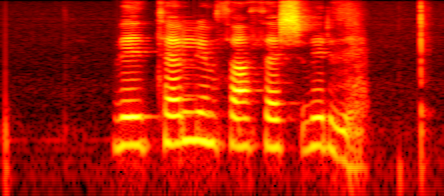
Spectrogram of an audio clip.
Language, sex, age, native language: Icelandic, female, 50-59, Icelandic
